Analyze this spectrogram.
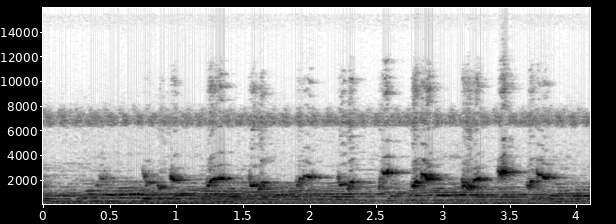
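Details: Sooty-headed bulbul under a lamp at night, singing ropel style: a series of short, slurred whistled notes in quick succession, growing louder, above a persistent low hum and a faint high-pitched whine.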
